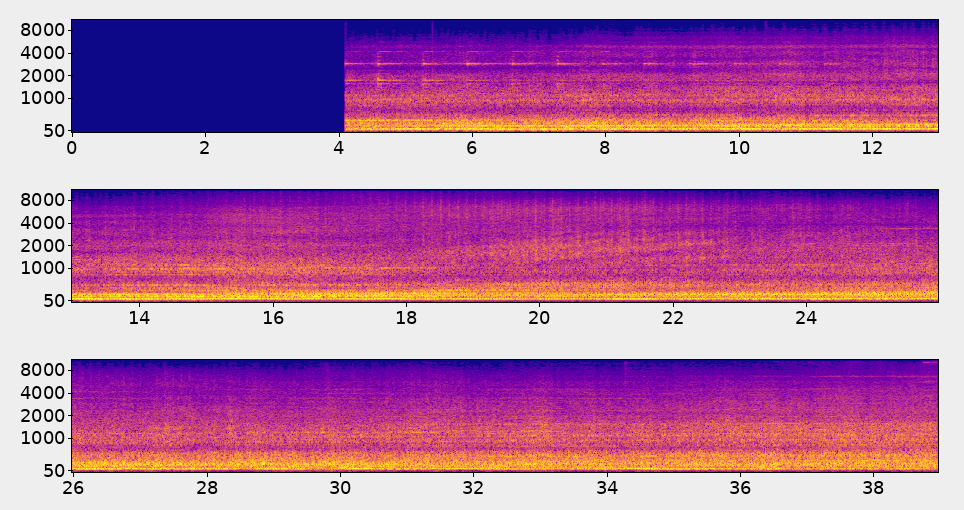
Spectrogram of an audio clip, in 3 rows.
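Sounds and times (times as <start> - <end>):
bell ringing: 4.1 - 11.7
diesel locomotive engine running: 4.1 - 38.9
train wheels clattering over rail joints: 5.4 - 38.9.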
